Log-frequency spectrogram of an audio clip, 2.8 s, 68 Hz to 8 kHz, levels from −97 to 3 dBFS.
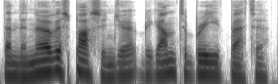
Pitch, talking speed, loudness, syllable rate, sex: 115 Hz, 170 wpm, -19 LUFS, 5.5 syllables/s, male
